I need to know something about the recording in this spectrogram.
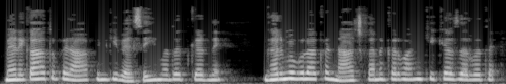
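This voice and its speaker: A woman with an Urdu accent narrates a first-person story in a steady, earnest read. Her voice sits a little high yet sounds mellow and warm rather than bright.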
